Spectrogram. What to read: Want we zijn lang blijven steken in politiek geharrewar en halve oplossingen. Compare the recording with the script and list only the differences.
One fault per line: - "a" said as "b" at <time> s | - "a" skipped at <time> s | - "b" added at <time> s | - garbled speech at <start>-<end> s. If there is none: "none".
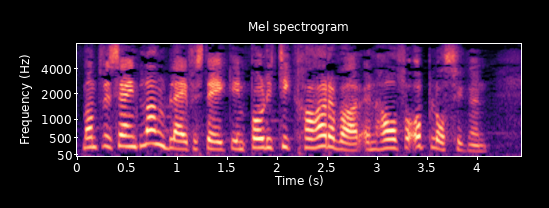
none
